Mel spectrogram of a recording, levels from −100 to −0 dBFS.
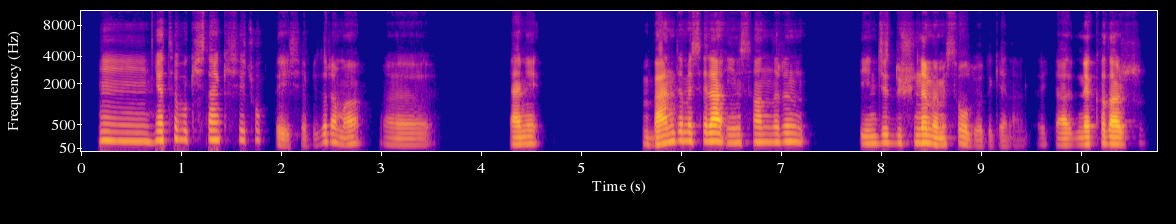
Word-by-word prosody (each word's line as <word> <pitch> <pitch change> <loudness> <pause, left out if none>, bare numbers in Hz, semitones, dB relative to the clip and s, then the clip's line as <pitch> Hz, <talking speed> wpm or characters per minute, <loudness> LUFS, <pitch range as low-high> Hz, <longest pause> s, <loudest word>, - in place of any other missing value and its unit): Hımm. 165 -2 -5
Ya, 175 0 +3
tabii 185 0 -7
kişiden 185 0 -2
kişiye 180 -1 -12
çok 180 +1 -19
değişebilir 100 - -10
ama, 120 -3 -4 0.2
eee, 105 -1 -11 0.8
yani, 115 +1 0 1.0
ben 125 +8 +5
de, 170 - -1
mesela, 160 0 +7
insanların 145 +2 -4 0.5
ince 130 +2 -5
düşünememesi 130 -4 +1
oluyordu 95 -6 -6
genelde. 90 +4 -22
Ya, 105 -1 -2
ne 115 +1 +3
kadar 115 +1 +4
130 Hz, 115 wpm, -23 LUFS, 110-160 Hz, 1.0 s, mesela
